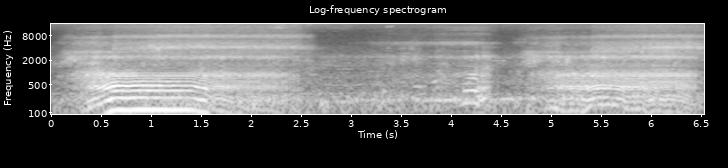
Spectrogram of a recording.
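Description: Droning, buzzy snores that rise and fall in pitch, with a whistling edge in between; snoring.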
